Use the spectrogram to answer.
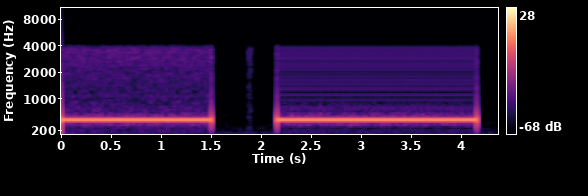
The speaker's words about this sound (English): I dialed the number.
